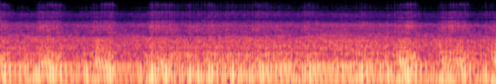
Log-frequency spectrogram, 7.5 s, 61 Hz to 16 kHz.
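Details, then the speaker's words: John Deere LX188 lawn tractor single-cylinder engine with new aftermarket carburetor, primed with carb spray: steady drone with slight uneven surge about once a second while dumping gas; carburetor flooding, original carb considered. "oh goodness I mean it is just pouring it out oh man it's almost makes me want to change the um work on the original carburetor"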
